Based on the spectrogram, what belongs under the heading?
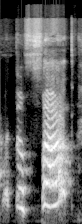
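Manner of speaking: squeaky, incredulous what the fuck; high baffled squeak; high-pitched disbelief. Retold or imitated. Waiting for pain, disbelief.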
